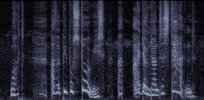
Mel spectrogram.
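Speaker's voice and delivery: flustered, overexcited, very high excitable voice. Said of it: "you excitable little fellow".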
